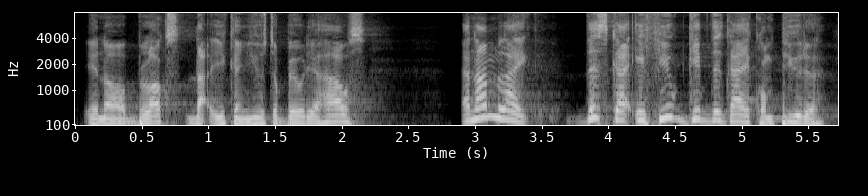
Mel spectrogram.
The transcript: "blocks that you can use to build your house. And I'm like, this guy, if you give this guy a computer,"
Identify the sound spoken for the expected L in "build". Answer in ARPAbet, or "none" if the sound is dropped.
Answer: L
